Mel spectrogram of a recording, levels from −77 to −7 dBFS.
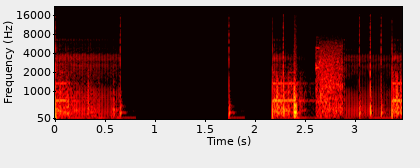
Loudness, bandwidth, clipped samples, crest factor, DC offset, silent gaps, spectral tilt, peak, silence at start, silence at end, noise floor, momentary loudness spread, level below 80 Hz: -40 LUFS; 17 kHz; under 0.1%; 28 dB; under 0.1%; 0.82-1.73 s, 1.91-2.17 s; -5 dB/octave; -12 dBFS; 0 s; 0 s; under -90 dBFS; 17 LU; -60 dBFS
